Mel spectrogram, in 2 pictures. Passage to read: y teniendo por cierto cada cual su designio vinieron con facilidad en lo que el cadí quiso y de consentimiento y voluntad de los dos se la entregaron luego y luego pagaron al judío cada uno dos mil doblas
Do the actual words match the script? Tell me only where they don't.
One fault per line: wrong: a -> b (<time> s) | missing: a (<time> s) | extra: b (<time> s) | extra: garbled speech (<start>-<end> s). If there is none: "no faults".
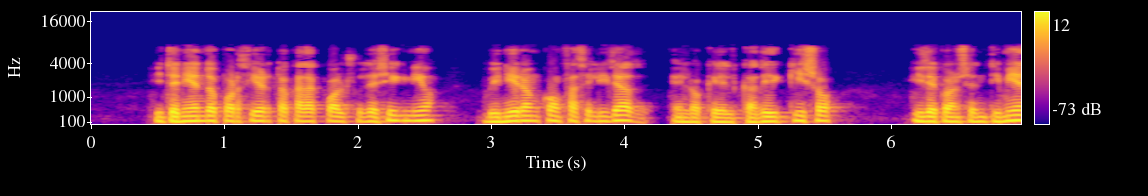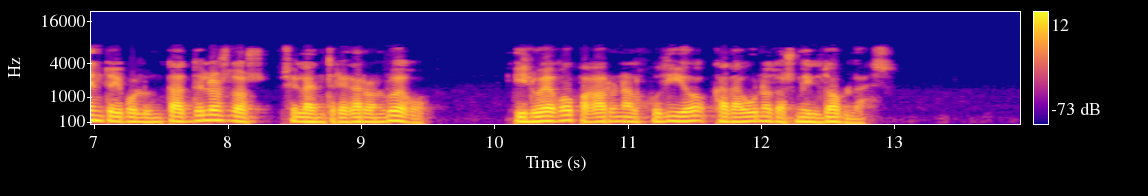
no faults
